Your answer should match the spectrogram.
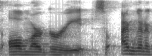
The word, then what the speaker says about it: Marguerite: our protagonist of sorts marguerite perrin who was introduced as margaret perrin and you can tell that it is an attempt to anglicanize her name and make it easily pronounceable i'm gonna refer to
